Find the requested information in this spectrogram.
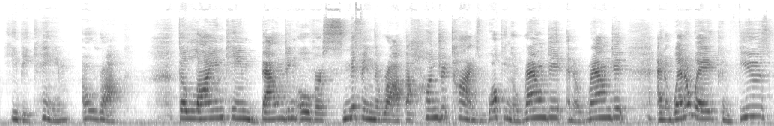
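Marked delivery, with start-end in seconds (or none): none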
